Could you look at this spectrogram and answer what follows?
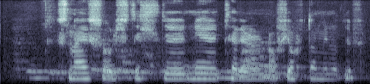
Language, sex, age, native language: Icelandic, male, 12, Icelandic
